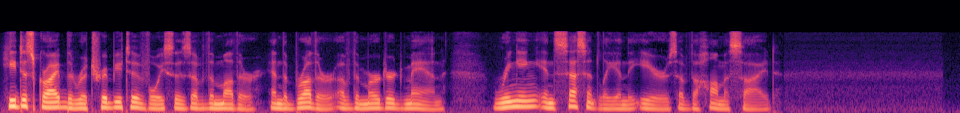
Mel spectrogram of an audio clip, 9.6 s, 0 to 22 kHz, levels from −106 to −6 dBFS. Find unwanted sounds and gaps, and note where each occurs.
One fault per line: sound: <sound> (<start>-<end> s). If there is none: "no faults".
no faults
